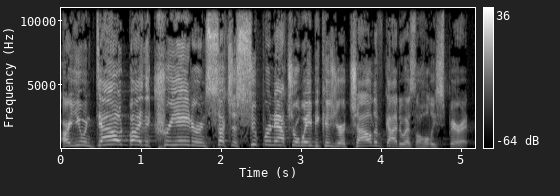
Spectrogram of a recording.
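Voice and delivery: ordinary talk

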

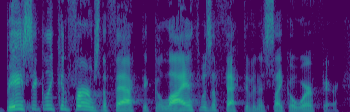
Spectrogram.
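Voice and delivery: ordinary delivery

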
